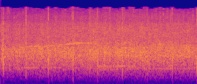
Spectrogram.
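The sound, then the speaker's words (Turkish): Audience applause on a show as a guest is sent off: a dense, even wash of many hands clapping, with some sharper claps poking through and no talk. “Alkışlarla gönderiyoruz Burak'ı.”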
